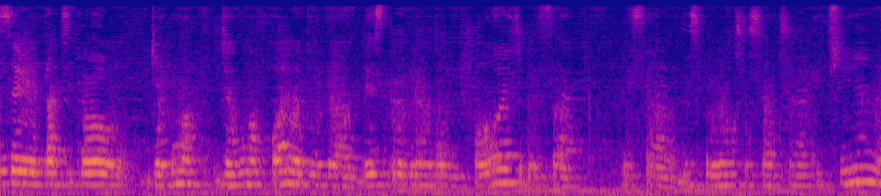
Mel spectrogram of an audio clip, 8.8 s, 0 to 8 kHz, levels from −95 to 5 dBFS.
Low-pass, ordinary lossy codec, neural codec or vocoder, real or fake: 7.2 kHz; none; codec, 44.1 kHz, 3.4 kbps, Pupu-Codec; fake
